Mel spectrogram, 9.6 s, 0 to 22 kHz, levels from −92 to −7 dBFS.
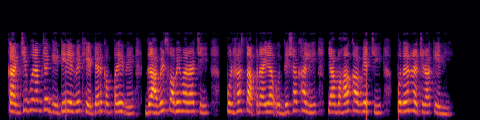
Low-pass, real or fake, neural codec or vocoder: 7.2 kHz; real; none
